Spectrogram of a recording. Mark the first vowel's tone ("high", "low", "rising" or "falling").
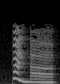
falling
